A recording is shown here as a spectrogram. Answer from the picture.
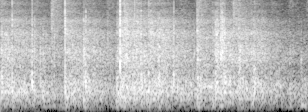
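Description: Dense crackling of distant gunfire, with one sharper report about a second in.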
